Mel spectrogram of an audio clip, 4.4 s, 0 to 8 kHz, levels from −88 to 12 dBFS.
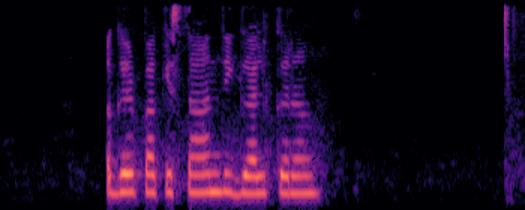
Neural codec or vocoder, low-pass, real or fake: none; 7.2 kHz; real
